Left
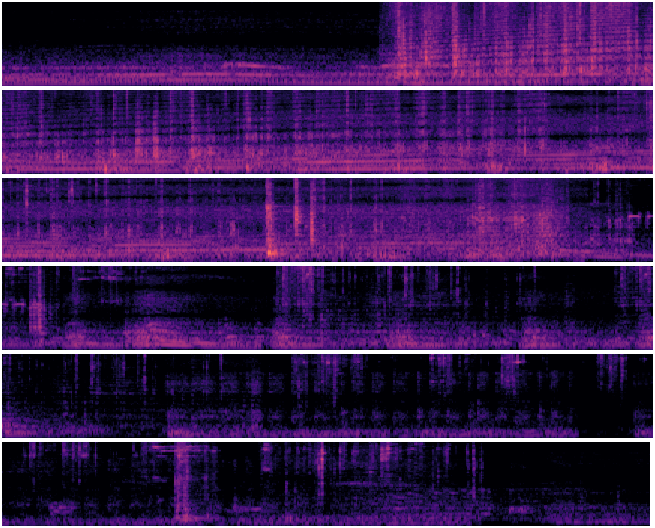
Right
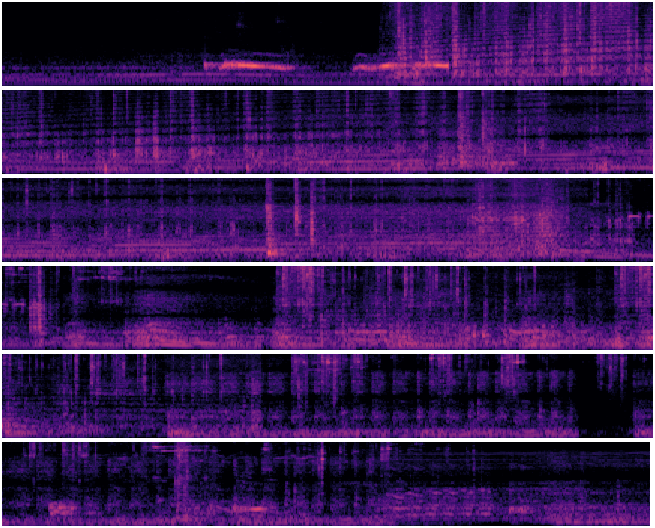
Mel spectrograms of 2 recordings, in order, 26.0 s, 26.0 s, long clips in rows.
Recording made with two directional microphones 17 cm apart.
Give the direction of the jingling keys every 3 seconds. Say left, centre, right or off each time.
off, off, left, left, centre, right, right, centre, left.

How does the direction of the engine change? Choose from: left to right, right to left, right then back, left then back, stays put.
left to right.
